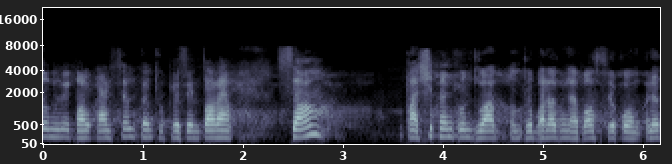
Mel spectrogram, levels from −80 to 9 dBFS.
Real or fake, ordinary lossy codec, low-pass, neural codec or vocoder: fake; none; none; codec, 16 kHz, 1 kbps, FreqCodec, larger model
